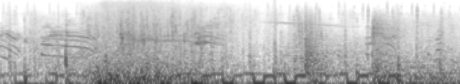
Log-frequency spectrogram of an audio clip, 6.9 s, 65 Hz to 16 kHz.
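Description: Gunfire crackles through a Metal Gear Solid 4 battle, with bursts of shots, booms and whizzing effects, while voices shout over the loud, continuous combat.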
